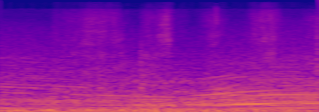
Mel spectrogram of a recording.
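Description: A Honda NSX engine in Assetto Corsa hums at steady revs, slowly rising in pitch through a corner at Imola, loud and continuous with no talk.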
